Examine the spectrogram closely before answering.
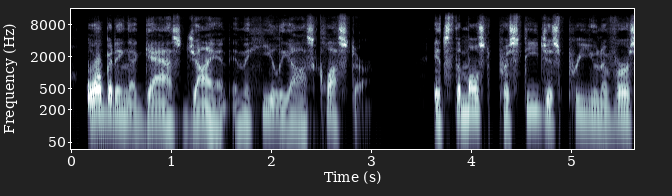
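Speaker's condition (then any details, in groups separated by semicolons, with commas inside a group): No condition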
